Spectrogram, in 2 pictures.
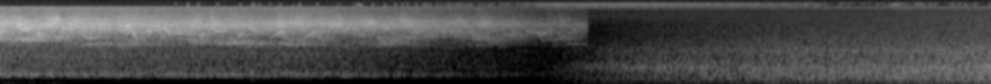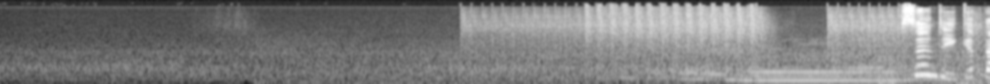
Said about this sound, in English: Several minutes later, the stillness of the mire was broken by the deafening sound of a small tactical nuclear explosion.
